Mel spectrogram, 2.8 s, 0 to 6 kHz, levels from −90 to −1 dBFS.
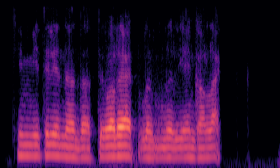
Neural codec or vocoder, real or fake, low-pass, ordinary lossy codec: codec, 16 kHz in and 24 kHz out, 0.4 kbps, LongCat-Audio-Codec, fine tuned four codebook decoder; fake; 5.4 kHz; none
